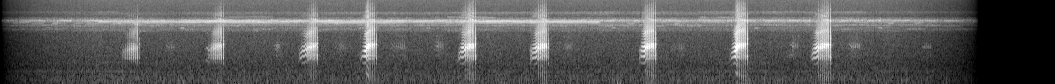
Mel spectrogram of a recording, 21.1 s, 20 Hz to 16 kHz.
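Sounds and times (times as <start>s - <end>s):
amphibians of Cuba calling: 1.9s - 18.7s.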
